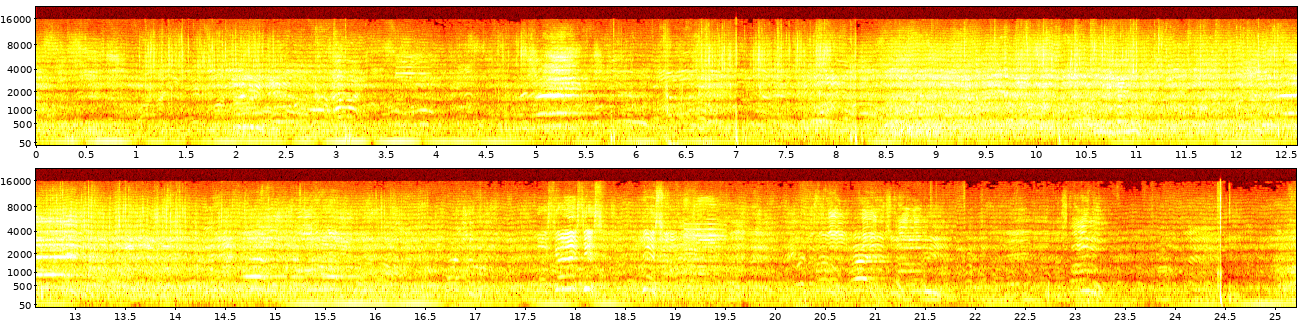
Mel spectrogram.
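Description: A crowd of football spectators murmurs and chants in the stands of an open-air stadium.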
